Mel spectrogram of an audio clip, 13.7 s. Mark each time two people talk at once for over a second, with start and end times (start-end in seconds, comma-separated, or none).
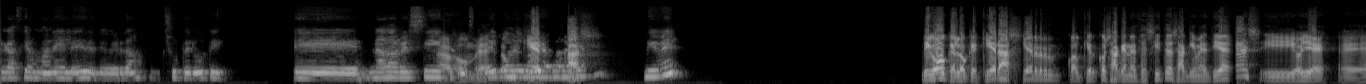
4.3-5.5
